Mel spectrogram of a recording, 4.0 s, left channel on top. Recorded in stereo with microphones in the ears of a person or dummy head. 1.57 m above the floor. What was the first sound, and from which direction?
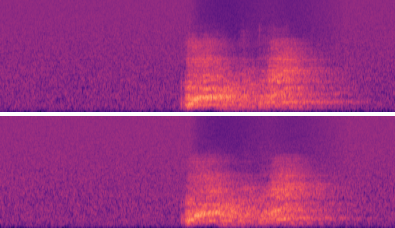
A zipper, 75° left (ahead or behind).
